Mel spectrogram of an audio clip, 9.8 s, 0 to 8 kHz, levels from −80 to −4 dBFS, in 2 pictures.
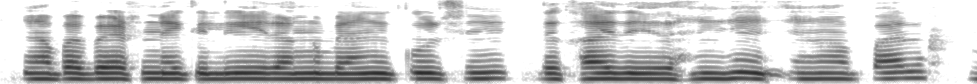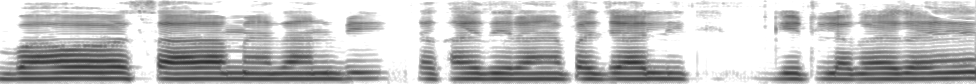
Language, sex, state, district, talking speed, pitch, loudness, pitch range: Hindi, female, Chhattisgarh, Korba, 170 wpm, 200 Hz, -24 LUFS, 195-205 Hz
